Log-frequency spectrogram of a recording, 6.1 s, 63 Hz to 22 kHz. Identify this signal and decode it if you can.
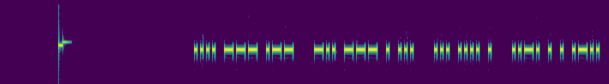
Morse code, heard as a keyed tone, about 37 wpm, 700 Hz. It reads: HOW DOES SHE FEEL
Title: Sentences from Top 1000 Words - Review Part 6 - 40wpm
